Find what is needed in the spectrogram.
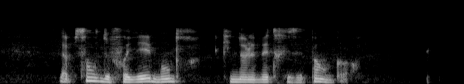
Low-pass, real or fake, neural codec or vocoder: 5.4 kHz; fake; codec, 44.1 kHz, 7.8 kbps, Pupu-Codec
